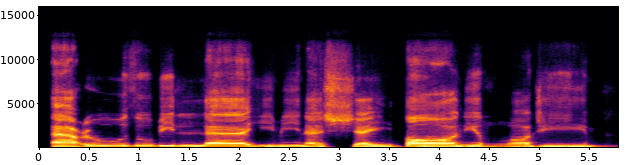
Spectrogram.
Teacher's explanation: Only Ta and only Rajim is full mouth. The Ra is full mouth. Everything else is empty mouth.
